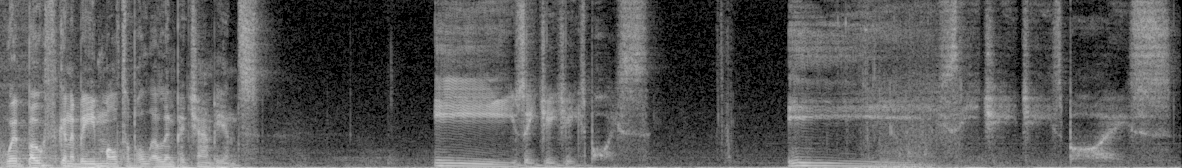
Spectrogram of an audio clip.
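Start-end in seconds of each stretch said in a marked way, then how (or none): 4.4-6.5 low, slow, quieter catchphrase; fading victory sign-off; softer sign-off. Pretend. 7.9-11.7 slow breathy whispered catchphrase; secretive whispered sign-off. Pretend. Whispered repeat.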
